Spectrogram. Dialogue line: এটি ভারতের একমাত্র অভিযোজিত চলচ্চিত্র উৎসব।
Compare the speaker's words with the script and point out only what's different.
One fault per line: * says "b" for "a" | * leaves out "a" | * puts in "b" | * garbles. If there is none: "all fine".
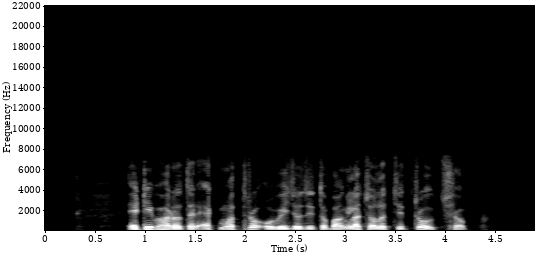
* puts in "বাংলা"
